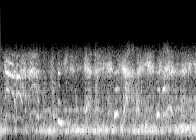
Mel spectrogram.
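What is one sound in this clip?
A young woman cries out in distress on a phone.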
